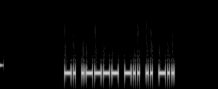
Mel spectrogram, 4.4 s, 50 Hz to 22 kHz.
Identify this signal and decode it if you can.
Morse code, heard as a keyed tone, about 28 wpm, 700 Hz. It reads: N1DID
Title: K1USN SST QSO Practice - 28wpm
